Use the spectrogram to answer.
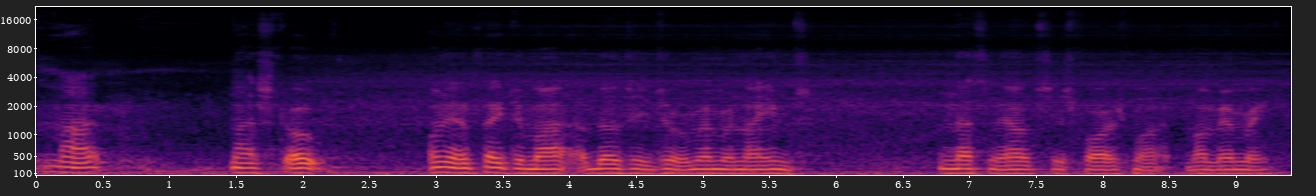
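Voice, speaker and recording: Amid audible room echo, a man with a dark, mellow tone and a fairly low pitch speaks with fairly even intonation and long, frequent pauses. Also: moderate pace. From US South, Mississippi (Vicksburg). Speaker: vlogger telling life story. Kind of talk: personal storytelling monologue. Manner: halting, rambling with repetitions.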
